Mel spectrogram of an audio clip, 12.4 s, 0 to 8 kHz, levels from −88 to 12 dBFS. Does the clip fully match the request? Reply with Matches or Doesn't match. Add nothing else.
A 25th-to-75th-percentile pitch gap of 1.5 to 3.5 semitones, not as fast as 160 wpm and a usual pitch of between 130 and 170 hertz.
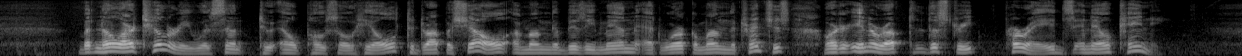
Doesn't match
